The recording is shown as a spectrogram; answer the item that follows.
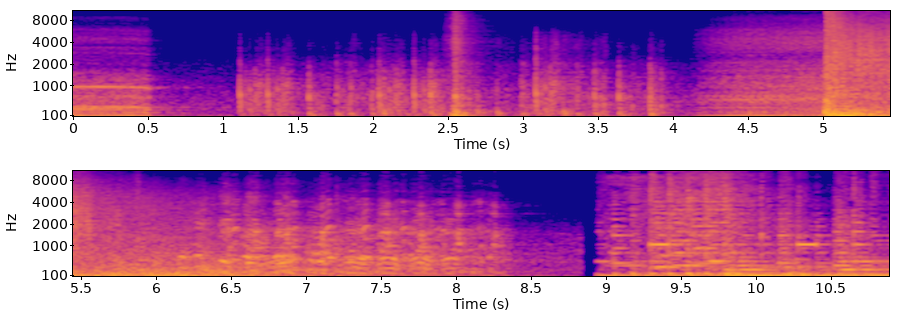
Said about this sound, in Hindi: दो दोस्तों ने एक दूसरे को AWM के लिए ग्रेनेड से उड़ाया।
